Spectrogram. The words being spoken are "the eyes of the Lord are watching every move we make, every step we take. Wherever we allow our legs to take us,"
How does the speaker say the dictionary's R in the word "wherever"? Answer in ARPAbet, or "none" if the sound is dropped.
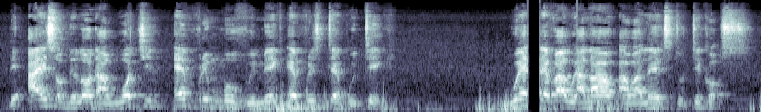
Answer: none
